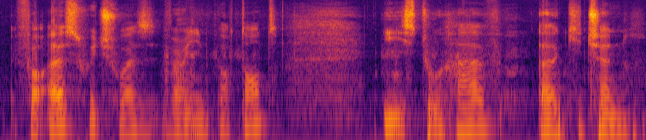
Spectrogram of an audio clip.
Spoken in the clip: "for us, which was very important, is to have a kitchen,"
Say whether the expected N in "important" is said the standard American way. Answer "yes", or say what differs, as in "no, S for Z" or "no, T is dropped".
no, N is dropped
